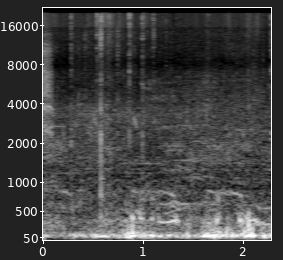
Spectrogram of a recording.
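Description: Domestic pigeons coo softly in a low, throaty murmur, several overlapping calls close by amid faint background noise.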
